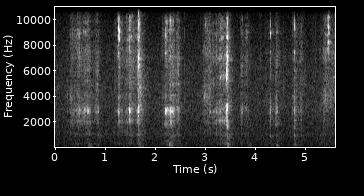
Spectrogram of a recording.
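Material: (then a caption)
Sand. A metal needle tool with a wooden handle scratches the surface of purple kinetic sand packed into a paper cup. Quiet, dry, bright scratching and crackling comes in about eight short bursts over a soft hiss, with almost no low end and no ringing.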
